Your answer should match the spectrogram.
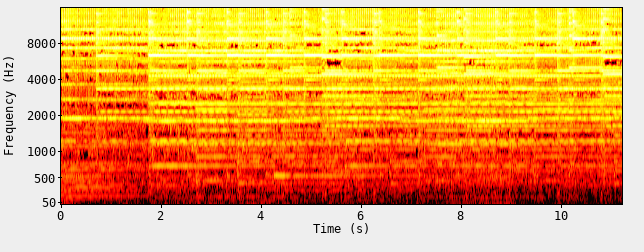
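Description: A dense chorus of clocks rings and chimes all at once, bright metallic bells layered over steady ticking, loud, opening a piece of music with no voices.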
